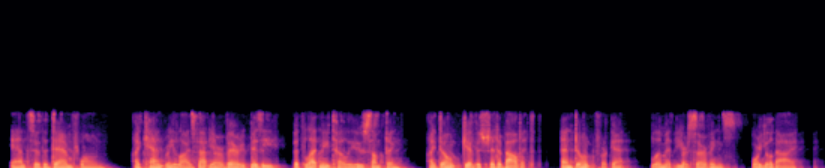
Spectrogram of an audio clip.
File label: A Creepy Kid Calls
